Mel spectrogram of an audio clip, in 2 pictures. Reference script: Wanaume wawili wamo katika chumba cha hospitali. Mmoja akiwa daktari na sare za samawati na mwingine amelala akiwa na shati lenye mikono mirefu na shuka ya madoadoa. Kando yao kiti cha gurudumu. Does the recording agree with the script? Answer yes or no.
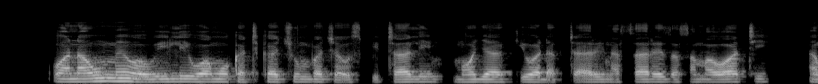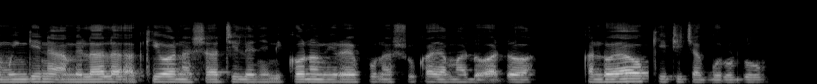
yes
